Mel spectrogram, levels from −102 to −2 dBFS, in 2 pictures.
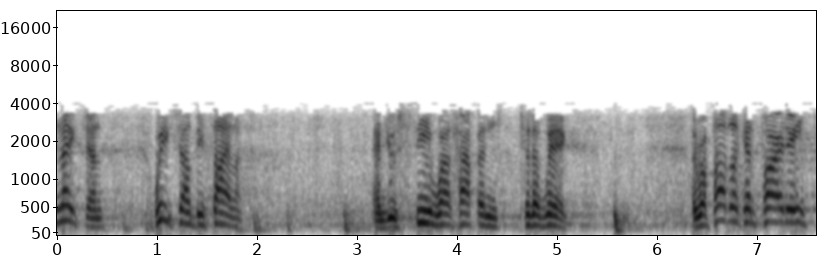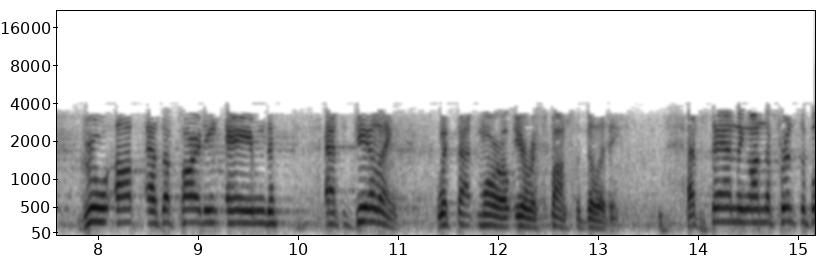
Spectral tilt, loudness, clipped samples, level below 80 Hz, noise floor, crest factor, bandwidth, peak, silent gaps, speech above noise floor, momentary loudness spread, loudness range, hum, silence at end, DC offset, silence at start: -11 dB/octave; -16 LUFS; under 0.1%; -56 dBFS; -44 dBFS; 16 dB; 3.8 kHz; -2 dBFS; none; 28 dB; 14 LU; 3 LU; none; 0 s; under 0.1%; 0 s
